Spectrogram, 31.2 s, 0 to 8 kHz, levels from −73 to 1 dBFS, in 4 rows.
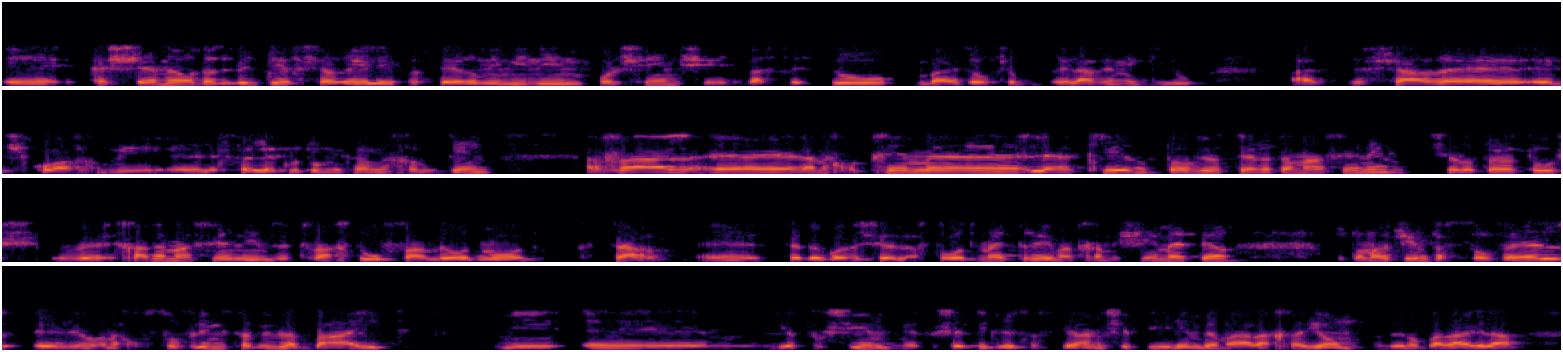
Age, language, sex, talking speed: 30-49, Hebrew, male, 125 wpm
